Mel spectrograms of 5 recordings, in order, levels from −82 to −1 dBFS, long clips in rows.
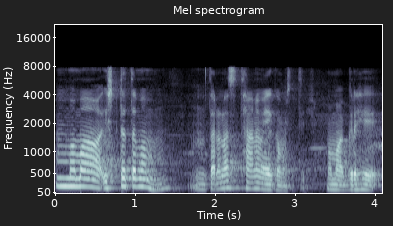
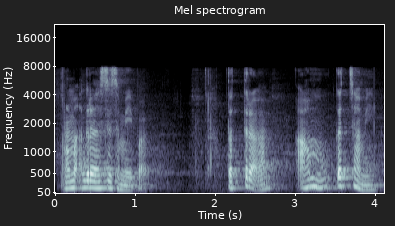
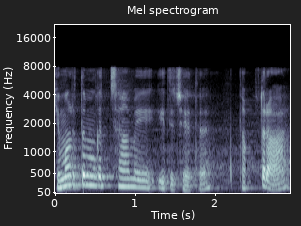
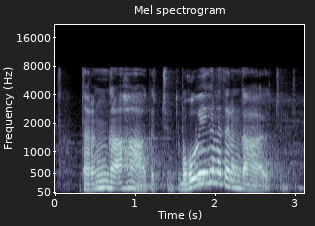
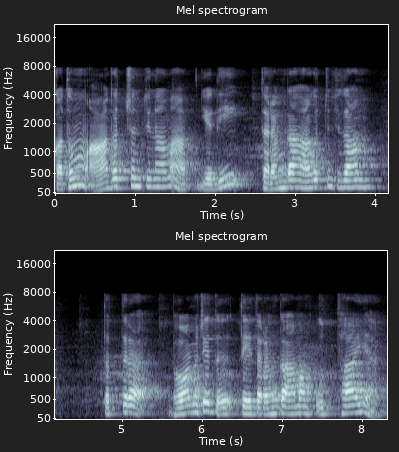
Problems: constant background noise, continuous background conversations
